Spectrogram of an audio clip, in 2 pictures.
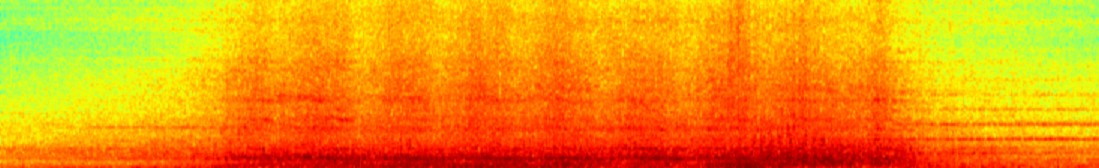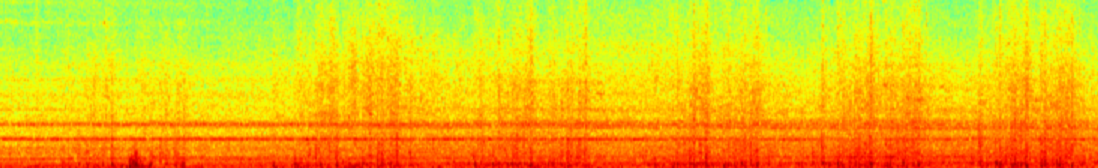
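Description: Long Island Rail Road electric multiple-unit train running past on the tracks. There is a loud rush of wheels on rail for about the first ten seconds. It gives way to a steady high whine with a slowly rising tone and clicks of wheels over rail joints as the cars go by.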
